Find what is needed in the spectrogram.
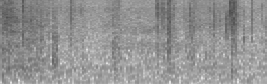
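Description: Faint rustling and crinkling of packaging being handled, with a few light ticks in the second half.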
